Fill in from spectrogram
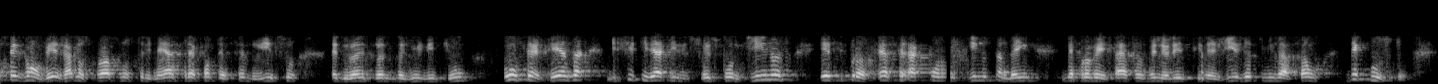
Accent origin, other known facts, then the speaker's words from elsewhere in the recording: Brazil; isso me mostra, como brasileiro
